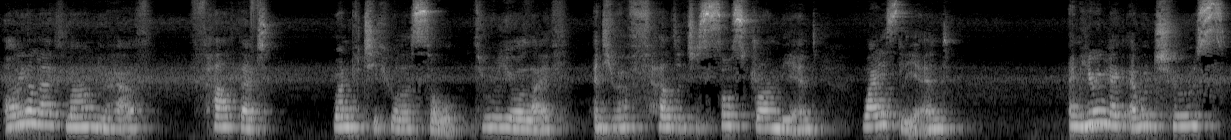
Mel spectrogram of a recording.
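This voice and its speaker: A woman's voice: on the high side, measured pace, echoey room, rough recording. A woman with a German accent doing a spiritual tarot reading, hesitant and full of fillers. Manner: hesitant, many fillers, soft laughs. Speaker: tarot card reader.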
